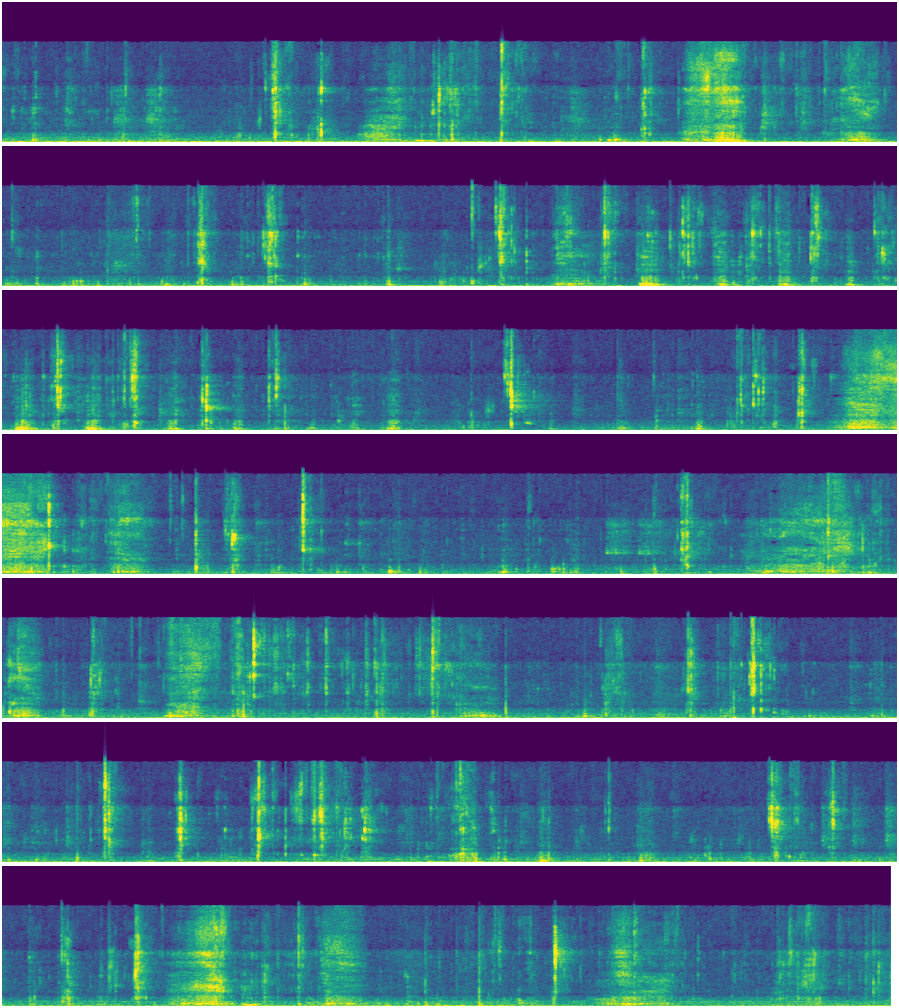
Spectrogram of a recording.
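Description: Close-up wet chewing and biting of sauce-coated braised pork, with many short sticky clicks and a few longer, louder smacking bursts.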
